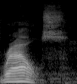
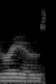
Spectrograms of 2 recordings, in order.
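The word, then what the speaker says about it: Rouses: forget got the Brows it's pronounced Rouse it is yeah that was Reyes I thought it was Rayos too what color whatever we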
